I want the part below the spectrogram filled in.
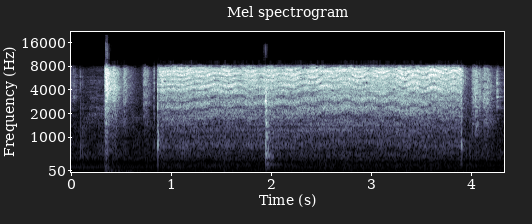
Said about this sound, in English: I'll just apply a little bit of cooking spray for safety's sake.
